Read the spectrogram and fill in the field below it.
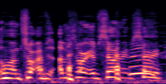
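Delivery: high, frantic repeated apologies; panic-apologize, voice way up; flustered apology. Retold or imitated. Mimicking himself apologizing to the crying boy. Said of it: "and I'm like".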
